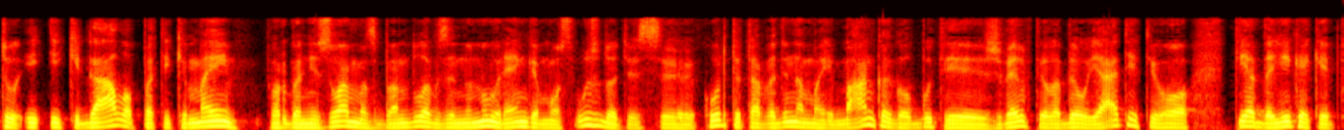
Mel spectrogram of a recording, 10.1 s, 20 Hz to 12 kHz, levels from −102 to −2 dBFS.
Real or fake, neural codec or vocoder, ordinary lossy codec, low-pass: fake; codec, 16 kHz, 1.1 kbps, Voila-Tokenizer; AAC, 48 kbps; 7.2 kHz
